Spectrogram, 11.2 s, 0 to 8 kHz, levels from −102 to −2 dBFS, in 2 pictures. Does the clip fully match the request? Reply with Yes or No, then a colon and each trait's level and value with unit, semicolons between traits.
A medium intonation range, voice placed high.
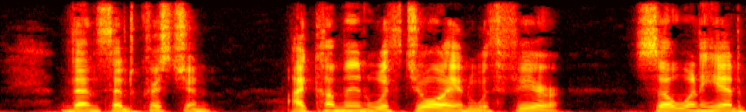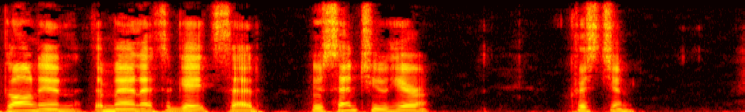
No: average, 3.7 semitones; low, 130 Hz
